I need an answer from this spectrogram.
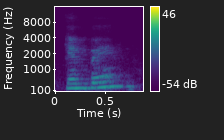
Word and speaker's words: campaign: Some said it is campaign. Some said it is champagne. Different students replied differently. Okay. The real pronunciation is it is champagne.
